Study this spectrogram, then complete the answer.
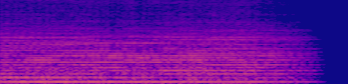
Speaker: humming you may hear a low humming when you set an element to a high power setting this sound is generated by energy transmission and it will disappear when cooktop is turned off or at lower power settings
